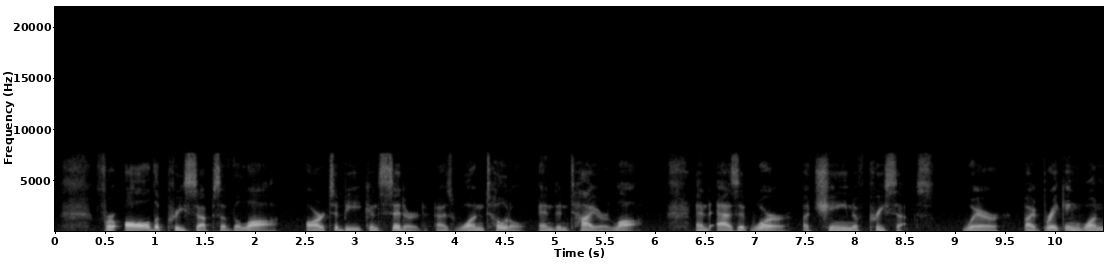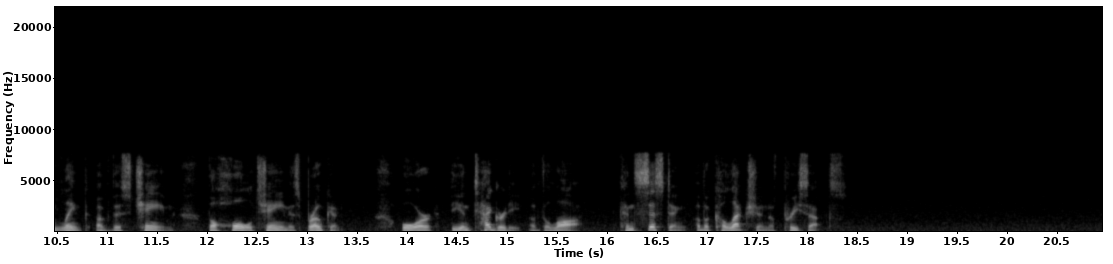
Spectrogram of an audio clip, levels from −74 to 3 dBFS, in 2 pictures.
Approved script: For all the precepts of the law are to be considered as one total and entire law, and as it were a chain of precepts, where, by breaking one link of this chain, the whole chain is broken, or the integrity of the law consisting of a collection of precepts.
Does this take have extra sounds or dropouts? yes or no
no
